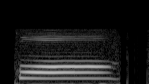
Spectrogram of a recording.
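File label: "gwo3", Cantonese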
